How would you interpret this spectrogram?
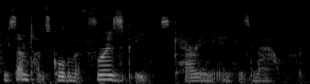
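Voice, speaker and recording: A woman reading a picture book aloud to young children like a teacher, expressively, with dramatic pauses and stressed rhymes and sound words. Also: fairly low pitch, vocal fry, heavy background noise. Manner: simple explanatory asides addressed to young children. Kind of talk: animated storybook read-aloud.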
